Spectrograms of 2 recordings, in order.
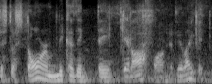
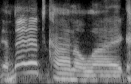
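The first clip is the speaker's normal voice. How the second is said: usual speaking voice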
